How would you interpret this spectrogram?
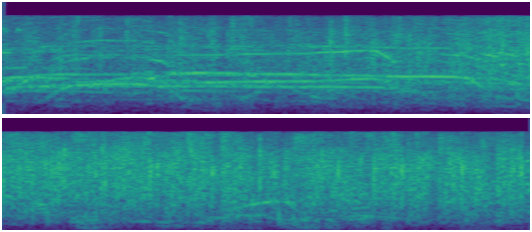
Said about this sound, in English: So if you would please now whoop, cheer, scream, give a very warm welcome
